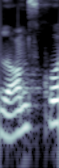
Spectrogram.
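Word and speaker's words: Ramsjö: Craft में आता रॉम्सको, वैसे तो इसको स्वीडिश प्रोनाउंसिएशन रॉम्सको है, बट अब से मैं इसको इंडियन अपने देसी स्टाइल में राम्स जो बोलूंगा, तो राम्स जो आयरन वर्क में वो क्रॉफ्टमैन था।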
